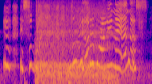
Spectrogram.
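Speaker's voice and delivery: put-on high girl's voice, alarmed; frightened sister. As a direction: hear the zombies coming and panic. Zombies approaching.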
